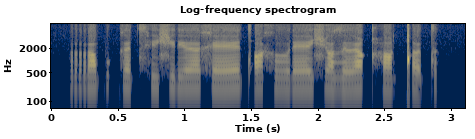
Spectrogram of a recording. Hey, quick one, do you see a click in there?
yes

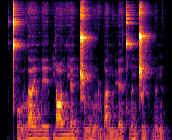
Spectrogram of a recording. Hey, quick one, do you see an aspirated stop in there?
yes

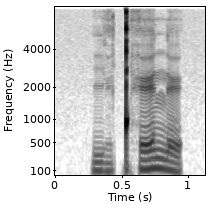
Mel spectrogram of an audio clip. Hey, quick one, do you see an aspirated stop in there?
yes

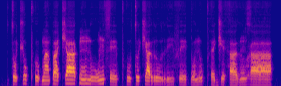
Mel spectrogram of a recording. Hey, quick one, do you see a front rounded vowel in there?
no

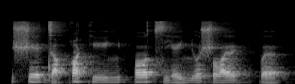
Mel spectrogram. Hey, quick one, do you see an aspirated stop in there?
no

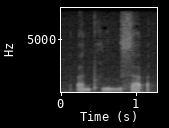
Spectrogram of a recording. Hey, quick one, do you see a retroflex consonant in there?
no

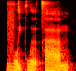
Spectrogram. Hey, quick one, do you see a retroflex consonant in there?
no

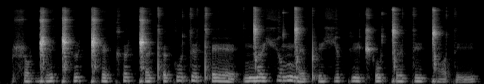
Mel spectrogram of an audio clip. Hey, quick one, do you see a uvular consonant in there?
no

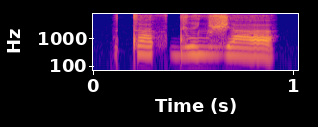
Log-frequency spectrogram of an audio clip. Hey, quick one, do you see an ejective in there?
no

